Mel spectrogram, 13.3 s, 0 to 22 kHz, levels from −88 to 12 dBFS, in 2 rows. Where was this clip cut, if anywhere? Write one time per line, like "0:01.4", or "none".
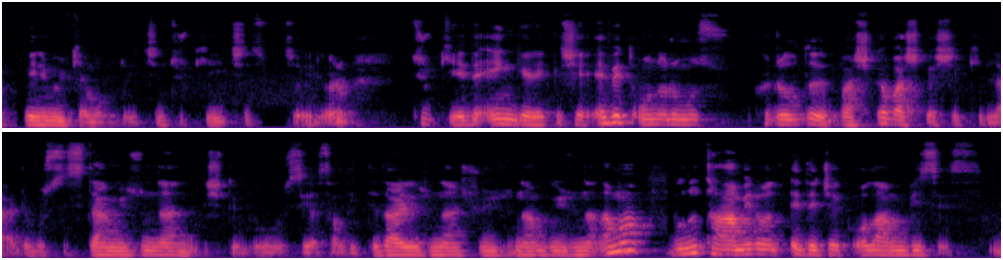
none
